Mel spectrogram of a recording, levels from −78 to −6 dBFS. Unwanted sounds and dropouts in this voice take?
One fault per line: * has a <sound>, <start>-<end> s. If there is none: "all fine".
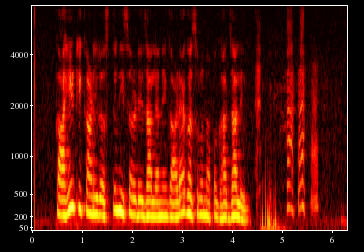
* has a laugh, 4.4-6.0 s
